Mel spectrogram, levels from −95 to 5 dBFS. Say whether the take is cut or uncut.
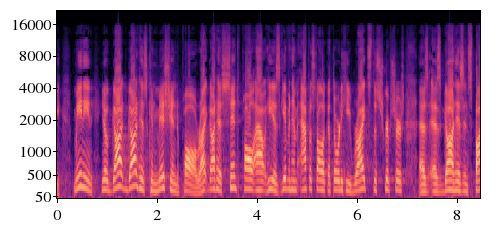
uncut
